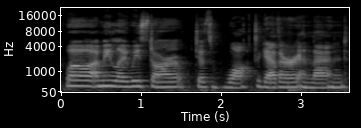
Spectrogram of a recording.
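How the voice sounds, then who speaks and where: A woman's voice: medium pitch, fairly even intonation, unhurried. A woman from Vietnam, co-hosting a podcast with her husband in casual, phrasing. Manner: warm, non-native phrasing, frequent laughs. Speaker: podcast co-host. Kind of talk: casual chat.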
